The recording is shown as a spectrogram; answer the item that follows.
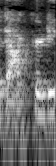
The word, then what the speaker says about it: Dougherty: It's Alicia with the Dougherty Dozen and this.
